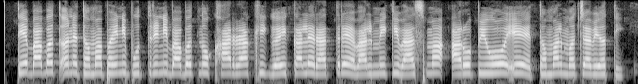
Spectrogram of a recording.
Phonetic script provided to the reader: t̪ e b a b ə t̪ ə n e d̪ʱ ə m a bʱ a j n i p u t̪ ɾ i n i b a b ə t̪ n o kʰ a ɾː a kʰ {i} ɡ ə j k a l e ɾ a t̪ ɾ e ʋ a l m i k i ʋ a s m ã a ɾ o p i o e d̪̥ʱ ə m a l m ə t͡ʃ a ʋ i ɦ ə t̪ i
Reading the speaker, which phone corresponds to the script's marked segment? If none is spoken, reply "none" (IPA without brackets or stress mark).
i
